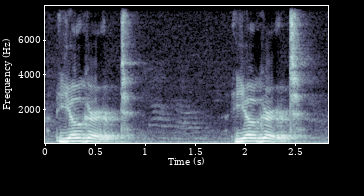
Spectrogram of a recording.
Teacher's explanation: need to hear the T sound just like the D very quiet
